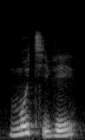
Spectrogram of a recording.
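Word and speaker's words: motivée: on rajoutera un e cela ne changera pas la prononciation mais se verra à l'écrit motivé continuera à se prononcer motiver pour assidu c'est la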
